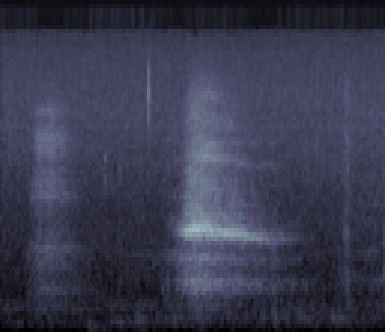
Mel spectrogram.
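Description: Two slow, deep breaths drawn in and pushed out through the mouth during a gentle yin yoga pose, soft and close, the second exhale louder and longer.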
